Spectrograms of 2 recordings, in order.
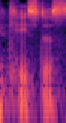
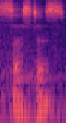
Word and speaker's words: Cestus: There's also a Castus on the ground. Some people pronounce it Cestus, but I don't see how that is a good pronunciation.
